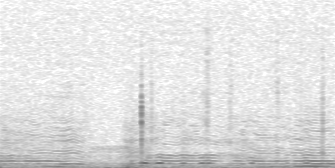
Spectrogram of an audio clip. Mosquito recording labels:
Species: Mansonia uniformis; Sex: female; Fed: unfed; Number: one; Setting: cup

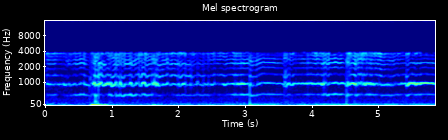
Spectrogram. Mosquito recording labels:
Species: mosquito; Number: one; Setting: cup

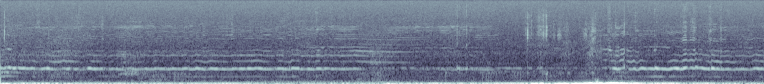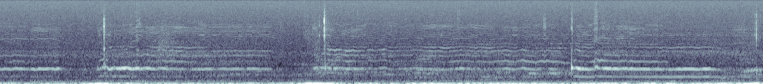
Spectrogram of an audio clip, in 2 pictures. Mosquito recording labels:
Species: Anopheles coustani; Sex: female; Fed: unfed; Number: one; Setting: cup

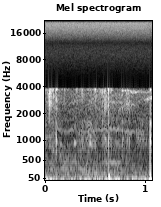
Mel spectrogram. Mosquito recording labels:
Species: mosquito; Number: one; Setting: cup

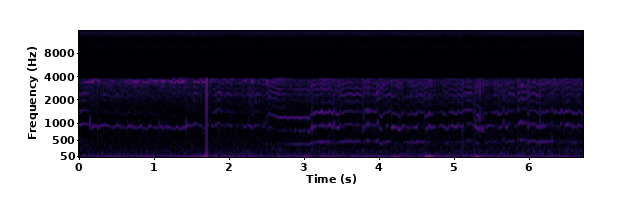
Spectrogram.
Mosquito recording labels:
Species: Anopheles dirus; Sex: female; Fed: blood-fed; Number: one; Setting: cup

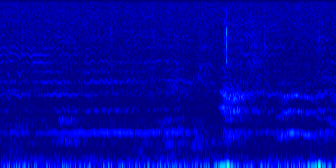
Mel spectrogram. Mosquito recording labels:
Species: Anopheles funestus s.s.; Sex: female; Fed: unfed; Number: one; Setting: cup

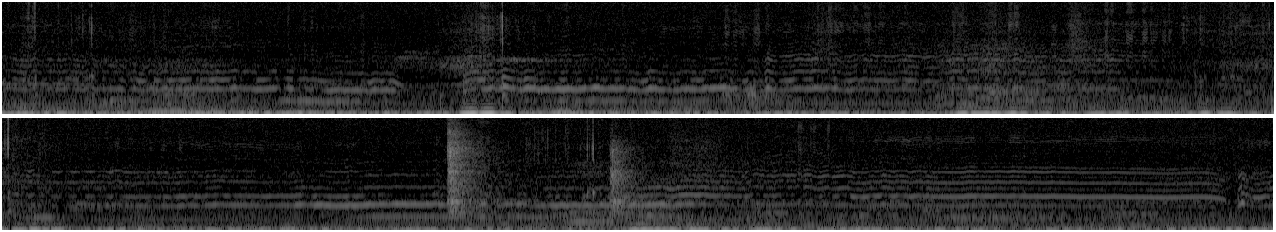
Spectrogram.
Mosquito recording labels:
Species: Mansonia africanus; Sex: female; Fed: unfed; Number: one; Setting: cup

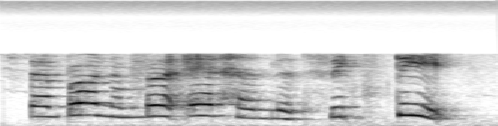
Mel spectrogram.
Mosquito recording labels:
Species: no mosquito; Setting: cup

